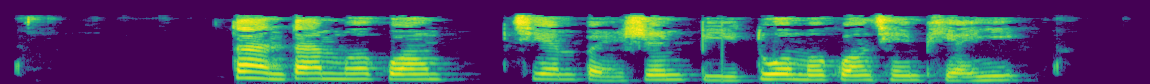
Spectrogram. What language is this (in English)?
Chinese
